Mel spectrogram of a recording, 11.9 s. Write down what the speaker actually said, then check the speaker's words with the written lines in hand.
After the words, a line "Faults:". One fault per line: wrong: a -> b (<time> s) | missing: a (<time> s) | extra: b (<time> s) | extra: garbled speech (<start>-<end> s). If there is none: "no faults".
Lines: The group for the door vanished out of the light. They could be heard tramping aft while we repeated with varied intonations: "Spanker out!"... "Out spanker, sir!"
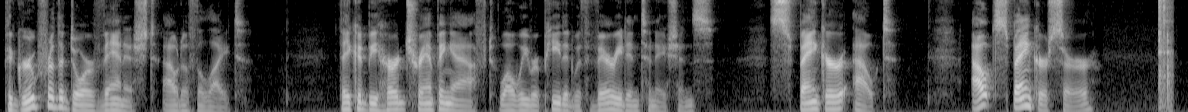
The group for the door vanished out of the light. They could be heard tramping aft while we repeated with varied intonations: "Spanker out!"... "Out spanker, sir!"
Faults:
no faults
